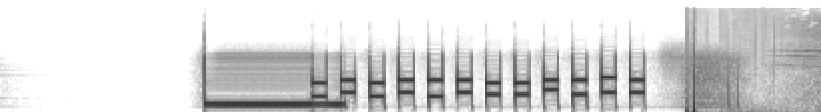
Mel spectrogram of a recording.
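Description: A telephone dial tone for about a second, then a quick run of about a dozen touch-tone keypad beeps. Near the end, a sharp thud and a rising hiss.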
